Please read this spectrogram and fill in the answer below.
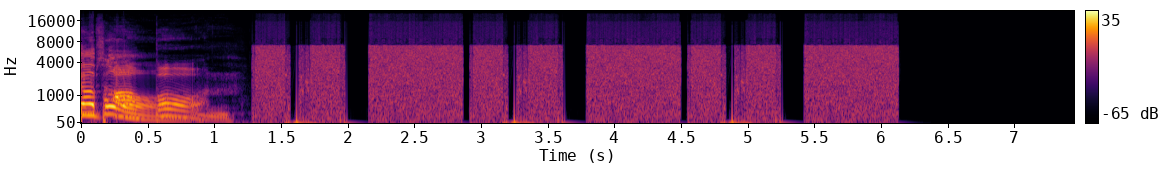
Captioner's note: crackling static plays one last time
